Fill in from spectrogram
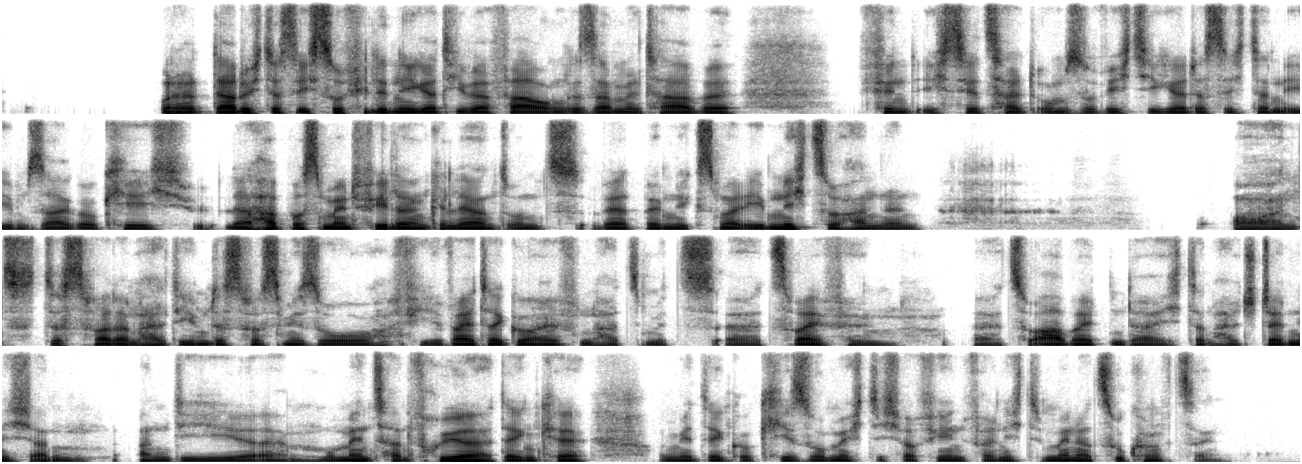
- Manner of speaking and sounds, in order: none
- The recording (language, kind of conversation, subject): German, podcast, Wie gehst du mit Zweifeln bei einem Neuanfang um?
